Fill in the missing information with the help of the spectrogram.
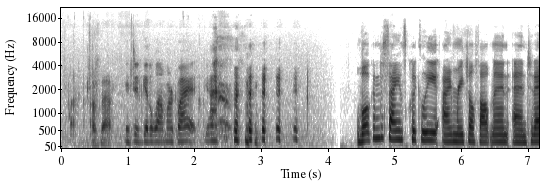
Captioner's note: laughs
